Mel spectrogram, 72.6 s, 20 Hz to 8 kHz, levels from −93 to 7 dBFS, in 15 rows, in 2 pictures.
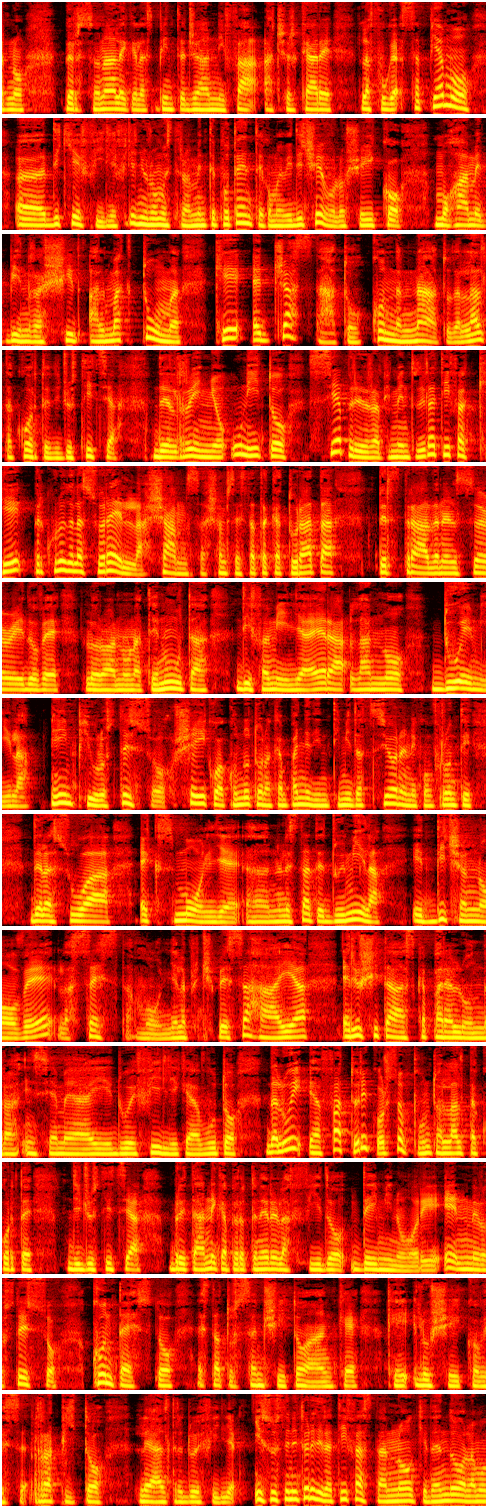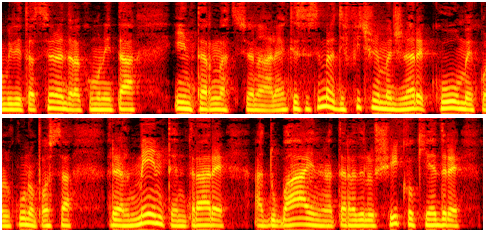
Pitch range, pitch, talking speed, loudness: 140-170 Hz, 150 Hz, 150 wpm, -19 LUFS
